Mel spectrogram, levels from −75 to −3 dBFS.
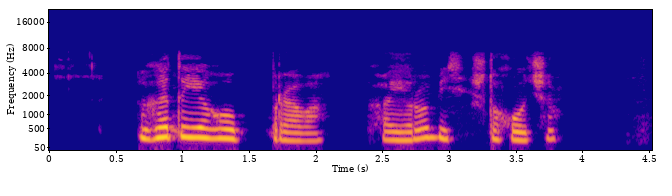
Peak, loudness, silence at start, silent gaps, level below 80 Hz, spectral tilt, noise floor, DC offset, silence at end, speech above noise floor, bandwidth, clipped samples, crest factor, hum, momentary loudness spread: -2 dBFS; -19 LUFS; 0.7 s; none; -64 dBFS; -6 dB/octave; -71 dBFS; under 0.1%; 0.75 s; 52 dB; 7.4 kHz; under 0.1%; 18 dB; none; 15 LU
